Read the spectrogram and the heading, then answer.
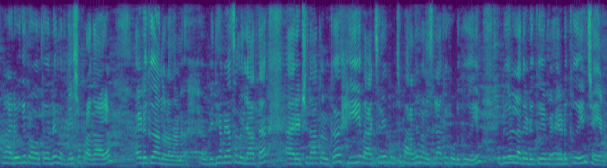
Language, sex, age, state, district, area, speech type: Malayalam, female, 45-60, Kerala, Kollam, rural, spontaneous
